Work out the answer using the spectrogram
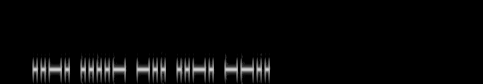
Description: Morse code, heard as a keyed tone, about 31 wpm, 700 Hz. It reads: F4DFZ
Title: DXCC-100 Call Signs - 5 Characters - Repeated 2x - 30wpm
